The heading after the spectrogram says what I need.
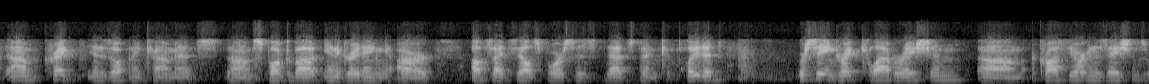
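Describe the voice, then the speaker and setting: Executive man over a tinny phone line. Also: mid-range voice. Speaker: company executive. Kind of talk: earnings call answers.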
